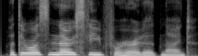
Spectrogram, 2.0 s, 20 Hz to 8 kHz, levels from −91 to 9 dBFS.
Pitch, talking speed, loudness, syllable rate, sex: 230 Hz, 275 wpm, -15 LUFS, 5.5 syllables/s, female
